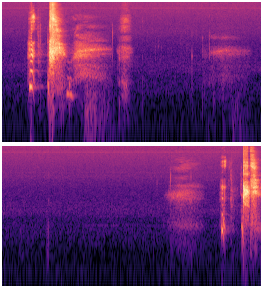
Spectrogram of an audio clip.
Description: Yeah, me sneezing.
